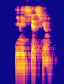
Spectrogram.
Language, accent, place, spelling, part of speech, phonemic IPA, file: French, France, Lyon, initiation, noun, /i.ni.sja.sjɔ̃/, LL-Q150 (fra)-initiation.wav
- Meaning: initiation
